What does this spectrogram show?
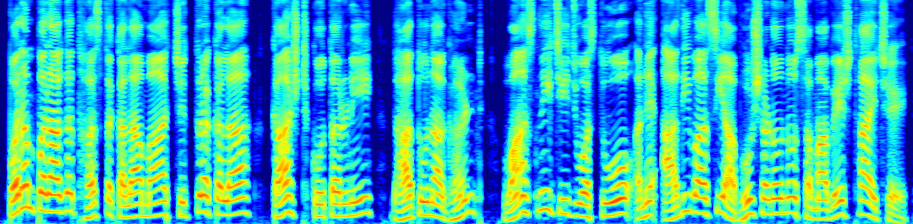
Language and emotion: Gujarati, neutral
